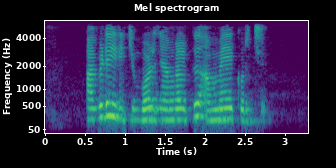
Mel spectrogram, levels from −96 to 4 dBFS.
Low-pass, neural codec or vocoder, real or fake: 5.4 kHz; none; real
